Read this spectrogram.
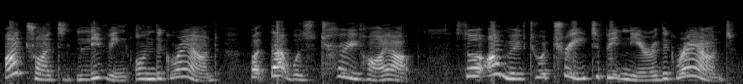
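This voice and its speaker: Woman voicing an earnest, absurd storybook fellow, high-pitched. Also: sing-song, measured pace, vocal fry, a bit bright, full character voice. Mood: earnest, matter-of-fact. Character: cheerfully absurd, earnest male storybook character. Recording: dull lo-fi home recording.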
